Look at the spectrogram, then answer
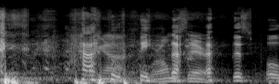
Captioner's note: laughter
